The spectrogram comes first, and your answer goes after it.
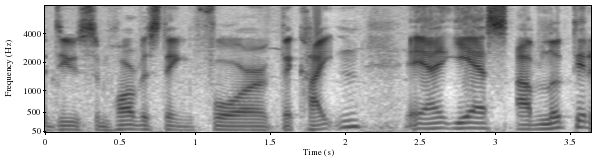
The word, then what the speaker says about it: chitin: I know a few of you said in the comments that it's not chitin, Z, it's chitin. That's one of those weird words that the CH is actually pronounced like, well, silly old English.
